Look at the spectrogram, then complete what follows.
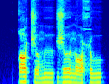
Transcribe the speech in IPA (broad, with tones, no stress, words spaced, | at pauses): qɔ˧t͡ʃɤ˨mɯ˧ | ʒɤ˧nɔ˨ħu˧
